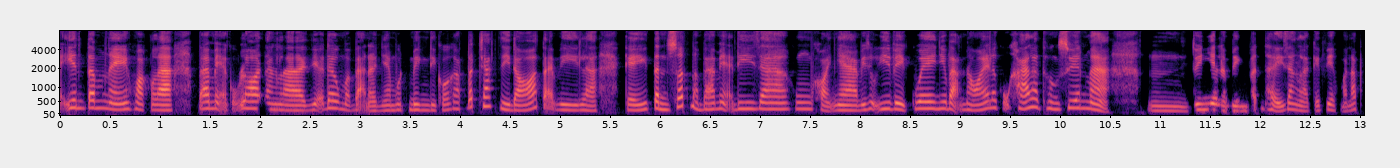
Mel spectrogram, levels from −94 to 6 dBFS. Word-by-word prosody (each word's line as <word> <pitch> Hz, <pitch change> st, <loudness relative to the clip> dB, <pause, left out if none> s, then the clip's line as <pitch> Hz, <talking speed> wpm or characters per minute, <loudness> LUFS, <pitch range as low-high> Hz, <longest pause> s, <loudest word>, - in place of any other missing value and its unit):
yên 265 Hz, -2 st, -1 dB
tâm 260 Hz, -1 st, +3 dB
này, 210 Hz, -1 st, +5 dB
hoặc 200 Hz, -3 st, 0 dB
là 185 Hz, -1 st, +8 dB, 0.3 s
ba 240 Hz, -, +4 dB
mẹ 235 Hz, -2 st, -2 dB
cũng -, -, -11 dB
lo 245 Hz, 0 st, +4 dB
rằng 205 Hz, -2 st, -4 dB
là 180 Hz, -1 st, +4 dB
nhỡ 195 Hz, +3 st, -4 dB
đâu 255 Hz, -2 st, 0 dB
mà 185 Hz, -4 st, -6 dB
bạn -, -, -3 dB
ở 160 Hz, -, +1 dB
nhà 170 Hz, +2 st, -5 dB
một 195 Hz, +2 st, -7 dB
mình 195 Hz, -2 st, -3 dB
thì 185 Hz, -, -4 dB
có 190 Hz, +2 st, -5 dB
gặp 230 Hz, 0 st, -7 dB
bất 290 Hz, -, -2 dB
trắc 320 Hz, -1 st, 0 dB
gì 210 Hz, -, 0 dB
đó. 185 Hz, +7 st, +2 dB
Tại -, -, -1 dB
vì 190 Hz, -2 st, -2 dB
là 175 Hz, -3 st, -1 dB, 0.3 s
cái 190 Hz, +2 st, +1 dB
tần 230 Hz, -5 st, +3 dB
suất 320 Hz, +9 st, +3 dB
mà -, -, -2 dB
ba 220 Hz, +1 st, -2 dB
mẹ 225 Hz, -2 st, -3 dB
đi 230 Hz, +1 st, -3 dB
ra, 225 Hz, -1 st, +1 dB
ưm, 230 Hz, -1 st, -6 dB
khỏi -, -, -3 dB
nhà, 180 Hz, -1 st, +2 dB
ví 190 Hz, -, -3 dB
dụ 225 Hz, -, -5 dB
như 230 Hz, +2 st, -1 dB
về 210 Hz, -2 st, +4 dB
quê 240 Hz, +5 st, +1 dB
như 240 Hz, +1 st, -3 dB
bạn 210 Hz, -, +1 dB
nói 190 Hz, -1 st, -1 dB
á, 245 Hz, -, +1 dB
là 270 Hz, -, -3 dB
cũng 240 Hz, -, -10 dB
khá 230 Hz, +2 st, +3 dB
là 295 Hz, -, +1 dB
thường 240 Hz, -4 st, -6 dB
xuyên 260 Hz, +3 st, +2 dB
mà. 210 Hz, -5 st, +5 dB, 0.4 s
Ừm, 160 Hz, -2 st, -7 dB
tuy 200 Hz, -, 0 dB
nhiên 205 Hz, 0 st, +1 dB
là 165 Hz, -, -2 dB
mình 160 Hz, -1 st, -4 dB
vẫn -, -, -6 dB
thấy 160 Hz, -8 st, -1 dB
rằng 205 Hz, -3 st, -3 dB
là 155 Hz, -, -4 dB
cái 165 Hz, +2 st, -10 dB
việc 195 Hz, -3 st, -1 dB
mà -, -, -10 dB
lắp 210 Hz, +3 st, -7 dB
205 Hz, 315 wpm, -26 LUFS, 185-235 Hz, 0.4 s, là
